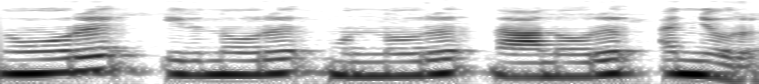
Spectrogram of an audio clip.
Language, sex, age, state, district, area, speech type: Malayalam, female, 60+, Kerala, Wayanad, rural, spontaneous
